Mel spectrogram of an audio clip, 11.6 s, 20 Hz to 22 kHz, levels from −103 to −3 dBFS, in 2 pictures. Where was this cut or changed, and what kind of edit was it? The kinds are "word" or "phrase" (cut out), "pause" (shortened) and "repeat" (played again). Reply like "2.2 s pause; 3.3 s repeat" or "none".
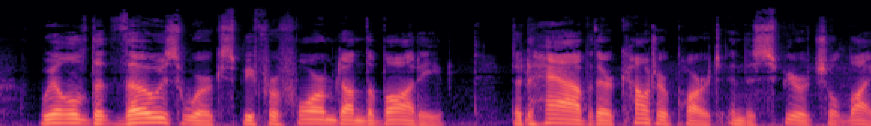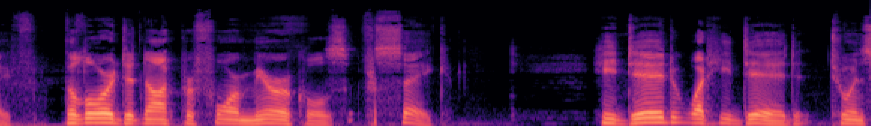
3.5 s word; 6.1 s pause; 8.3 s word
